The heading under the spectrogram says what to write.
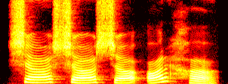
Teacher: इनके उच्चारण में वायु के रगड़ खाने से एक प्रकार का ऊष्म सा पैदा हो जाता है और इसीलिए इसको ऊष्म व्यंजन कहते हैं।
